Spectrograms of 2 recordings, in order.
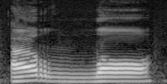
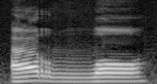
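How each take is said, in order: Both takes have the same delivery.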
